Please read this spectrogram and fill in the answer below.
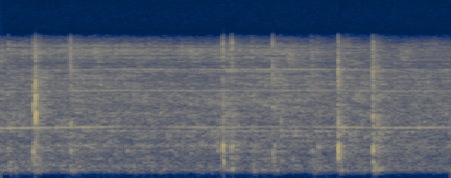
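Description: Computer keyboard keys clicking: about seven short keystrokes at irregular spacing, over a low steady hiss with a thin steady tone.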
